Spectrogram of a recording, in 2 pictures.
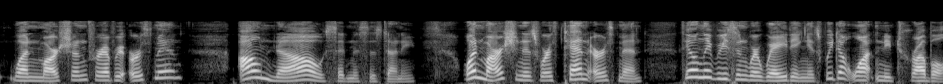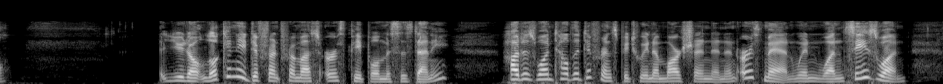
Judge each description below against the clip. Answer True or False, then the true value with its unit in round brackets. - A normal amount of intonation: False (7.9 semitones)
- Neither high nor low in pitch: True (175 Hz)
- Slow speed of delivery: False (170 wpm)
